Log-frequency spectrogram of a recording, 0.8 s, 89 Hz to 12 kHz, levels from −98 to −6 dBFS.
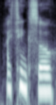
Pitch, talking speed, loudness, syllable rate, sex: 185 Hz, 240 wpm, -14 LUFS, 5.3 syllables/s, female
